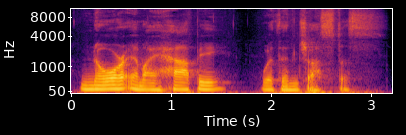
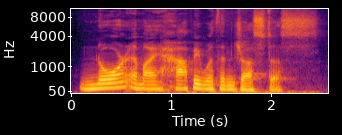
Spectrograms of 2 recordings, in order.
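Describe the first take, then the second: First: It is read slowly and prayerfully. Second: It is read at a normal pace.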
